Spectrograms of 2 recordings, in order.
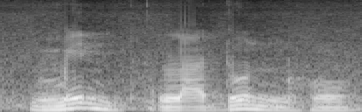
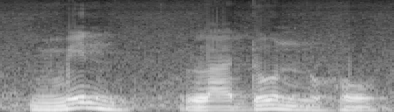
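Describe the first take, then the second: The two takes are said the same way.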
